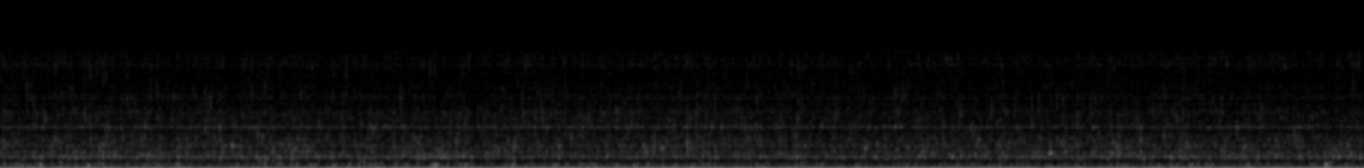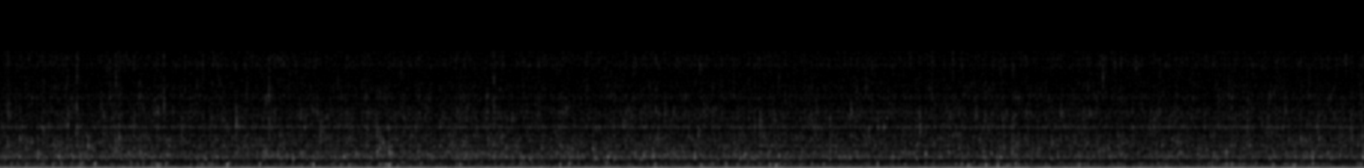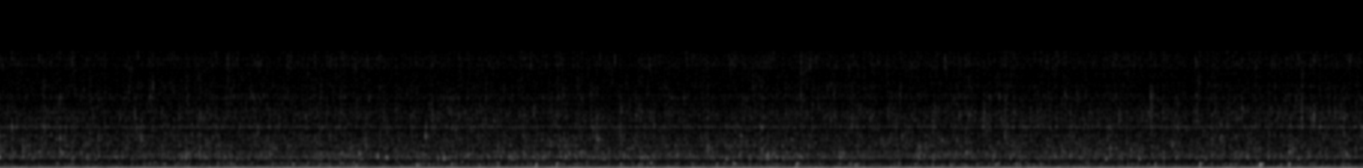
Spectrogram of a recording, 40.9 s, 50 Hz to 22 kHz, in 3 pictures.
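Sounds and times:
small underwater crackles: 0.0 - 40.9
steady low hum: 0.0 - 40.9.

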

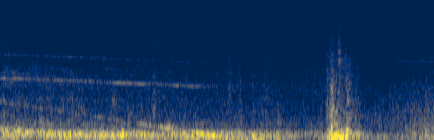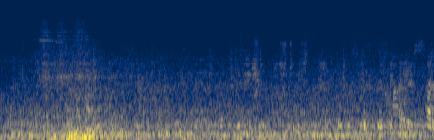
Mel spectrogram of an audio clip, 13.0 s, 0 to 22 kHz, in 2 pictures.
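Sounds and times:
electric train drive whine: 0.0 - 4.9
train running gear rumbling: 0.0 - 13.0
sliding door: 6.8 - 8.4.

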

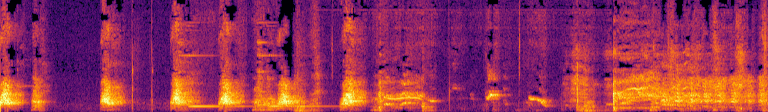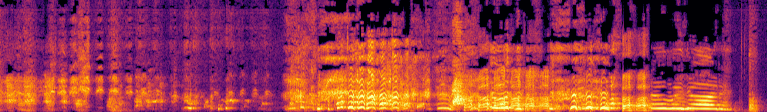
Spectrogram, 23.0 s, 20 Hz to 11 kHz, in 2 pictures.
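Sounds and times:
small dog barking and yipping: 0.0 - 0.8, 1.5 - 1.9, 2.6 - 6.5, 7.2 - 8.4.

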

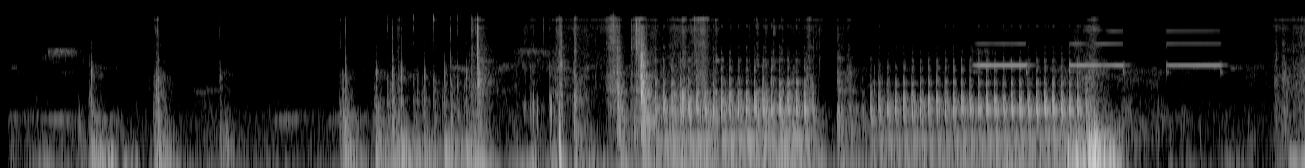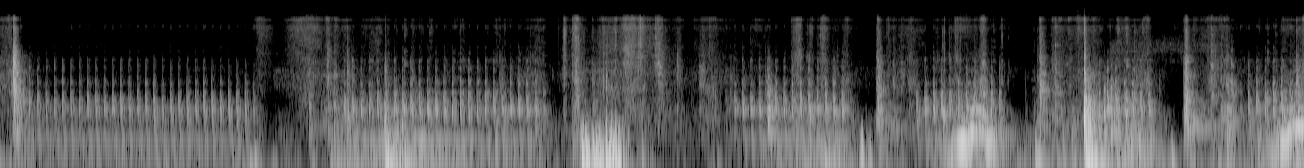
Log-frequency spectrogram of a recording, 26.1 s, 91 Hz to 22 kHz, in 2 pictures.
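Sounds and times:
drum turning with rattling buzz: 6.3 - 10.9, 13.2 - 15.7, 16.3 - 19.0, 20.3 - 26.0
short beeps: 9.8 - 12.3.

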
